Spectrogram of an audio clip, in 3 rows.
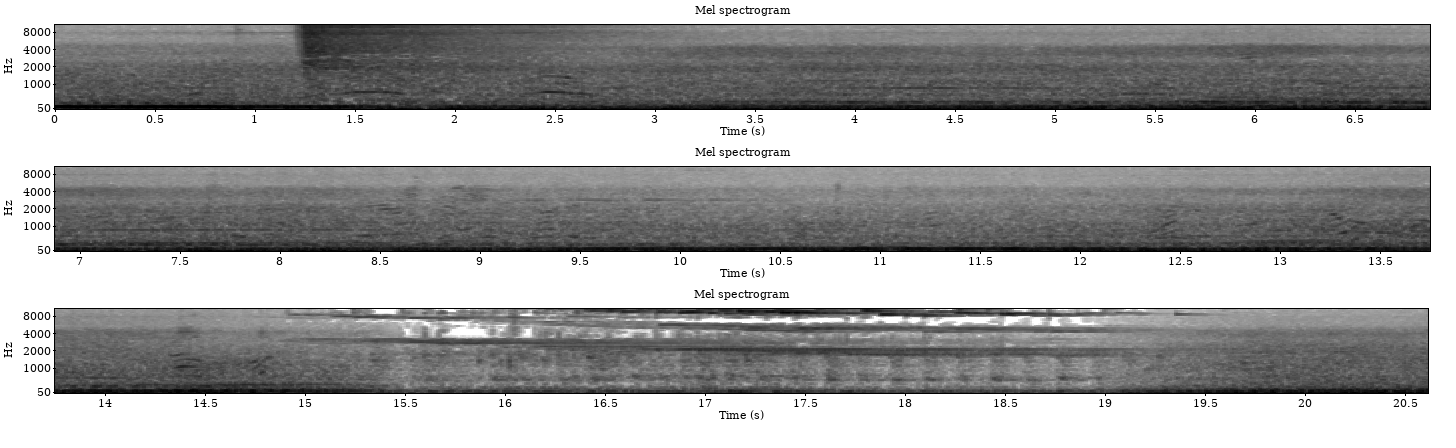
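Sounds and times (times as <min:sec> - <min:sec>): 
heavy bus engine rumble: 0:00.0 - 0:20.6
bus air brake hiss: 0:01.2 - 0:03.0.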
